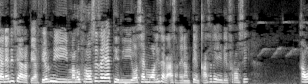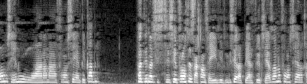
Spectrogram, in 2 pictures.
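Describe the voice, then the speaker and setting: A woman with a Malagasy accent, talking in a lively casual monologue and switching languages often. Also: a little high. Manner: animated, switching between French and Malagasy, many restarts. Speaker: vlogger.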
